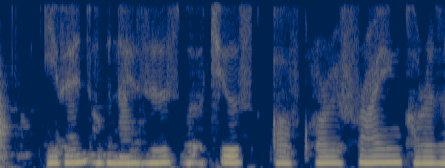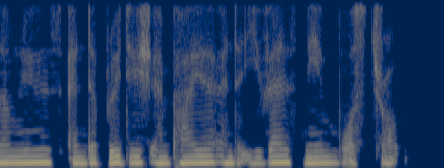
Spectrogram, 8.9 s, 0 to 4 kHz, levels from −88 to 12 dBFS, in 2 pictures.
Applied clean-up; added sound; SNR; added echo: classical method Wiener filter.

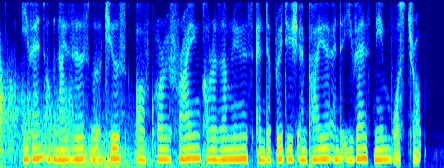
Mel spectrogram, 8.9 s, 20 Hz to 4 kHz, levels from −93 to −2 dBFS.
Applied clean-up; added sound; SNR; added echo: none; Thunder; 14 dB; none.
